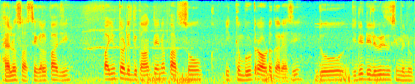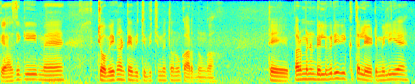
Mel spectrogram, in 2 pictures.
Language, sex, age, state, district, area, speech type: Punjabi, male, 18-30, Punjab, Kapurthala, urban, spontaneous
